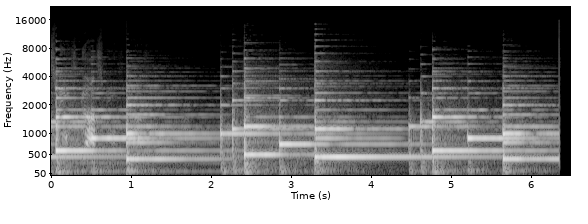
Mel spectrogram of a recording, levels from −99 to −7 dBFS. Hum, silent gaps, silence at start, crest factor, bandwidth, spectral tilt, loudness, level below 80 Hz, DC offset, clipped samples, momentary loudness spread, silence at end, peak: none; none; 0 s; 16 dB; 9.6 kHz; -5 dB/octave; -24 LUFS; -52 dBFS; under 0.1%; under 0.1%; 9 LU; 0.15 s; -8 dBFS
